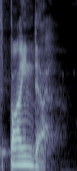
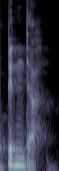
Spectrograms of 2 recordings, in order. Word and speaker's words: Binder: And so directed by Felix Binder, or Binder, I guess is how you'd pronounce it in German.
